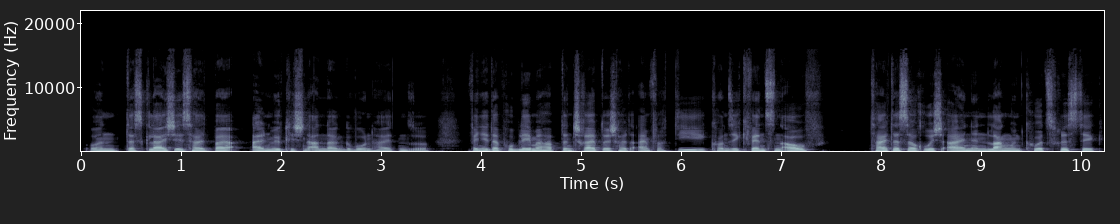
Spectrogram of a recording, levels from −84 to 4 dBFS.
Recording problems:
none

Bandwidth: 16 kHz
